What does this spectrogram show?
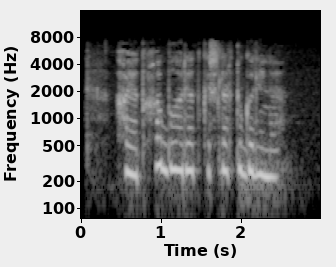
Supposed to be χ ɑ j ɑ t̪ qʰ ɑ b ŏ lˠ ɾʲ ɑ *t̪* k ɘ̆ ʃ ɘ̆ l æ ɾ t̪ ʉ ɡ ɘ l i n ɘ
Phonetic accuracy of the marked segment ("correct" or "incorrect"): correct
